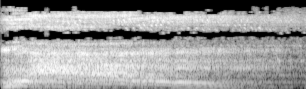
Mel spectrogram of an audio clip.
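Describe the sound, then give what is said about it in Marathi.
A wild animal roars in a forest, one long, loud, rough roar that starts strong and slowly fades toward the end. “एकदम त्याला मोठी डरकाळी ऐकू आली.”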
